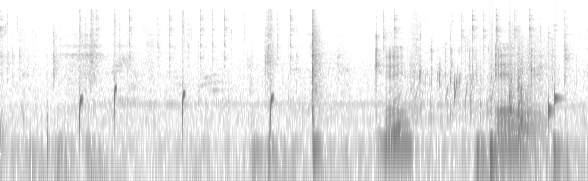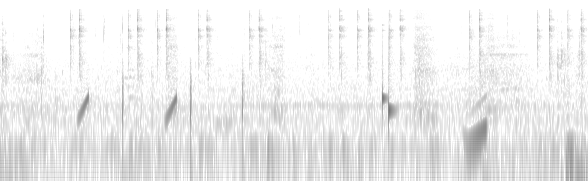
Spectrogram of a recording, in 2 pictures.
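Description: Short rising electronic blips from a video game sound again and again.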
